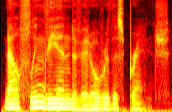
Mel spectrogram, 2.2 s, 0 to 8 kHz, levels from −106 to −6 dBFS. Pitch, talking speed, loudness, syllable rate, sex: 110 Hz, 250 wpm, -15 LUFS, 4.9 syllables/s, male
